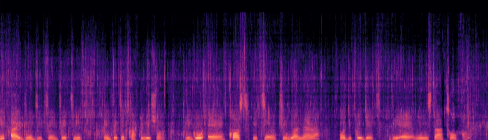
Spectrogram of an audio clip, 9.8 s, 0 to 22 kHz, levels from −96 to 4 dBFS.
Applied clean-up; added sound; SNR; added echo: neural mask model RNNoise.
